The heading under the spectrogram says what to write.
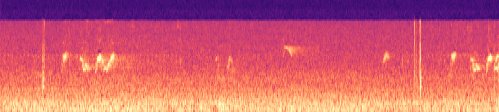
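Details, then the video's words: Red-whiskered bulbul near a decoy fighting trap: short chirpy, bubbling phrases at the start and again near the end, separated by quieter gaps, over a continuous low background drone. "Bẫy chào mào ĐẤU XOÈ MAU MỎ HỌNG BÒ SIÊU TO KHỔNG LỒ"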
